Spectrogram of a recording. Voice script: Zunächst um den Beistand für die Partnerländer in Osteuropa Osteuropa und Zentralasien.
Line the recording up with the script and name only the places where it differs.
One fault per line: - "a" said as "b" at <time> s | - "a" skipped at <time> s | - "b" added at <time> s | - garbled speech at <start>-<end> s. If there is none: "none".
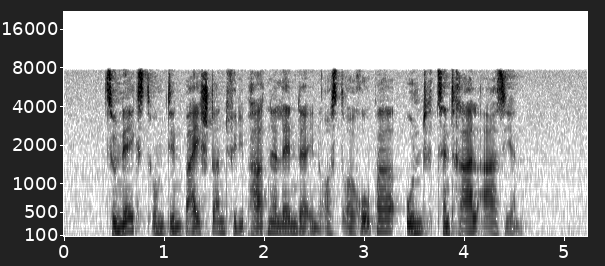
- "Osteuropa" skipped at 3.4 s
